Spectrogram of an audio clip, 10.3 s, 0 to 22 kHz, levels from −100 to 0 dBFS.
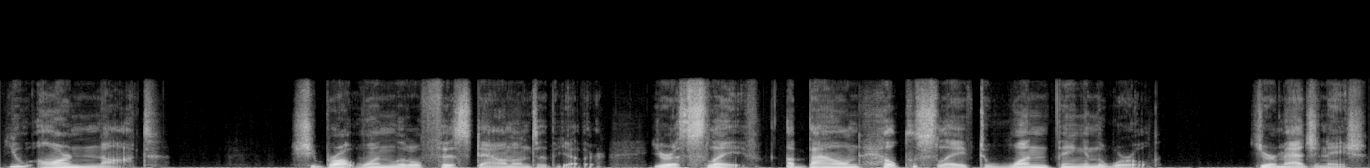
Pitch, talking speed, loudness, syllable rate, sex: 105 Hz, 160 wpm, -20 LUFS, 5.1 syllables/s, male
